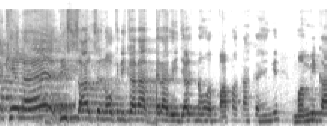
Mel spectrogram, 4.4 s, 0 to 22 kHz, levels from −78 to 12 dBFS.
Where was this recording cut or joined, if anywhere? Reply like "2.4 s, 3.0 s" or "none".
0.8 s, 2.0 s

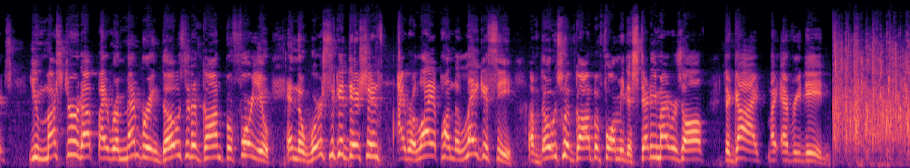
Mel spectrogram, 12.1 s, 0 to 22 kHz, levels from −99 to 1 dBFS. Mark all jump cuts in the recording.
11.1 s

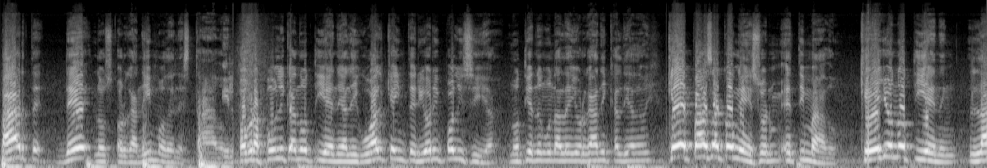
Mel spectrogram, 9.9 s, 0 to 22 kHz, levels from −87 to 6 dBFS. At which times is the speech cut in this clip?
2.2 s, 6.5 s

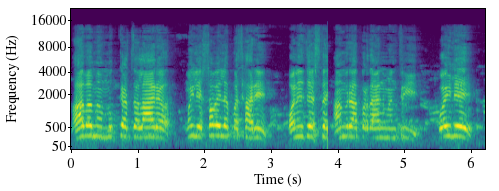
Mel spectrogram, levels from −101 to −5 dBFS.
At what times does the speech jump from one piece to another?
3.8 s

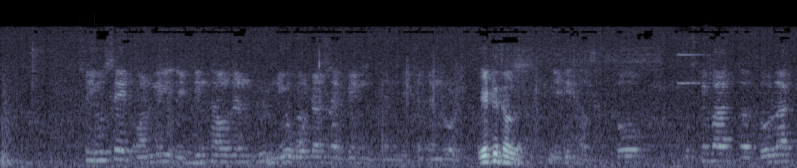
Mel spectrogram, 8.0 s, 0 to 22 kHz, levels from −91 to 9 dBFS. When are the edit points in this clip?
1.0 s

